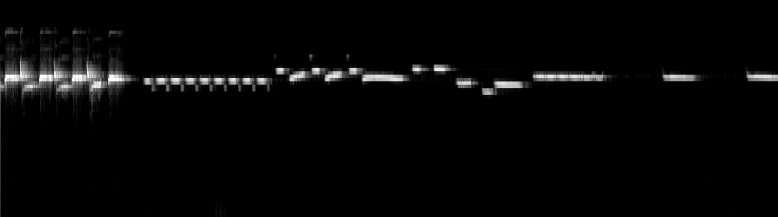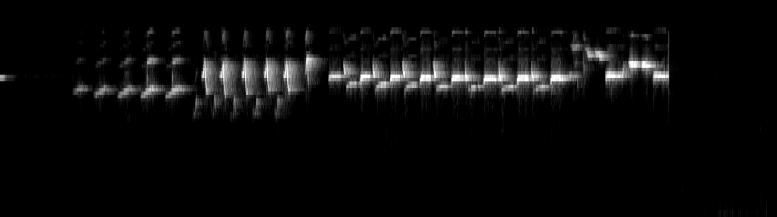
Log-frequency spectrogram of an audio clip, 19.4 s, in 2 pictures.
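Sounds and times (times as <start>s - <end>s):
Orphean warbler song: 0.0s - 18.3s.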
